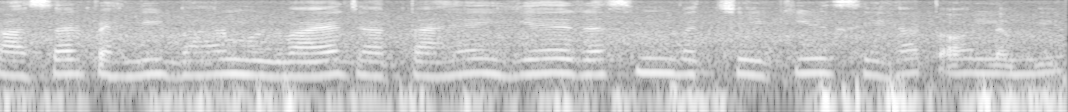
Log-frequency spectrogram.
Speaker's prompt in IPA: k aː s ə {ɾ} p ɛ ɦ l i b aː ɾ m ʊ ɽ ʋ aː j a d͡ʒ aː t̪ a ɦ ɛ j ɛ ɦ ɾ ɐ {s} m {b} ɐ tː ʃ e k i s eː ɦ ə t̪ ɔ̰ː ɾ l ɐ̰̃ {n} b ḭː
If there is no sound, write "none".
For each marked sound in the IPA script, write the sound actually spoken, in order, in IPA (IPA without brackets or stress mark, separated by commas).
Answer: ɾ, s, b, m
